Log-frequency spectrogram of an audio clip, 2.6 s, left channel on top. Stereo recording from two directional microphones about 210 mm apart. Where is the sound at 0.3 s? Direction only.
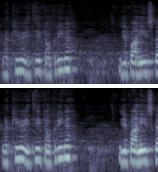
30° right (ahead or behind).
